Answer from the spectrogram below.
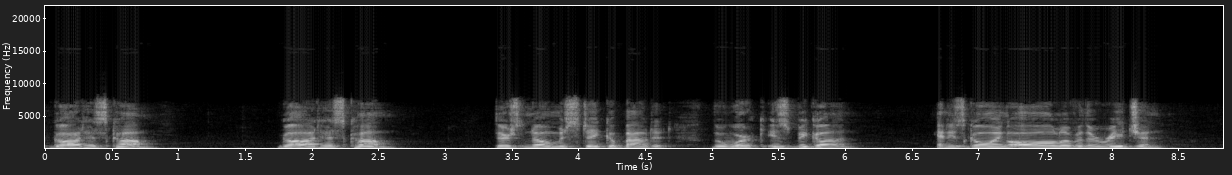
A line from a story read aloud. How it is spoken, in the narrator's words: she became full of joy and exclaimed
